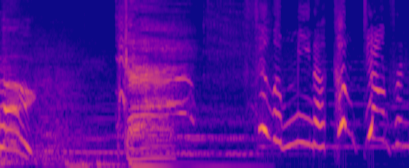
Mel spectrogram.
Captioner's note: coughs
